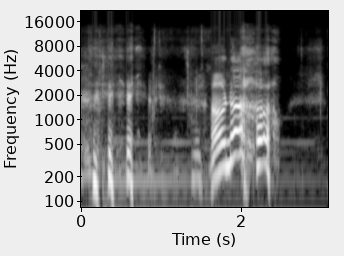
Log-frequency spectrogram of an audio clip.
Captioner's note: laughing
